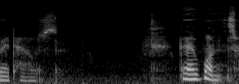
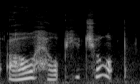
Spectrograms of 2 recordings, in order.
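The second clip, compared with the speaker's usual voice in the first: a hint of a bold king, louder; helpful king; 4 semitones higher, 6 dB louder, slower than usual. A narrator's reading. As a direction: offer help with gusto. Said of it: "said the hungry king".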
